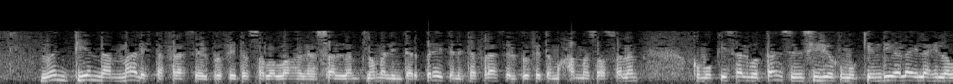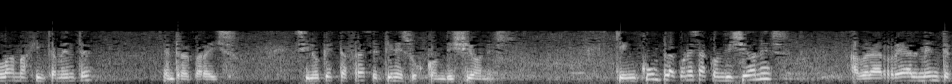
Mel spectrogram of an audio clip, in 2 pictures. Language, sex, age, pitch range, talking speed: Spanish, male, 40-59, 145-185 Hz, 155 wpm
